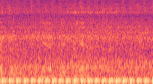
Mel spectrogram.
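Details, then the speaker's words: Yamaha Mio J scooter after replacing a worn seal and the damaged rear pulley sleeve, fixing earlier noise from the belt drive: steady, even low idle with no rattle or slipping noise. Normal idle. "Kita bisa melihat dan mendengarnya bersama-sama. Suaranya halus, tidak ada masalah lagi."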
